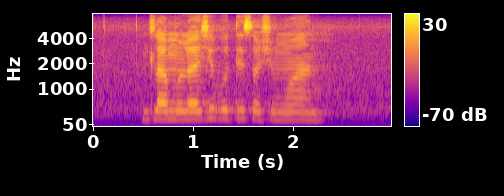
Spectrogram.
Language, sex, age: Tsonga, female, 19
